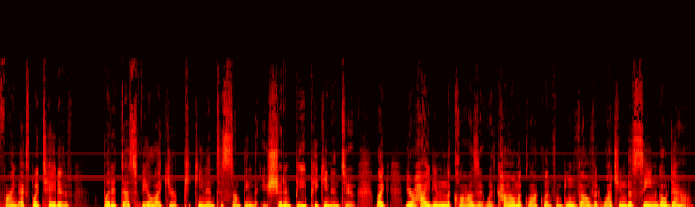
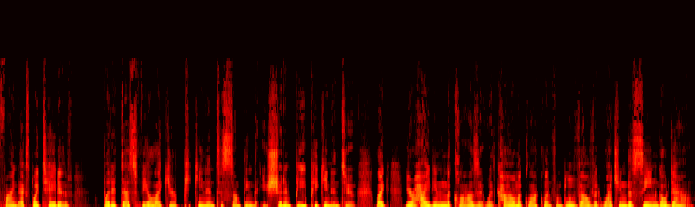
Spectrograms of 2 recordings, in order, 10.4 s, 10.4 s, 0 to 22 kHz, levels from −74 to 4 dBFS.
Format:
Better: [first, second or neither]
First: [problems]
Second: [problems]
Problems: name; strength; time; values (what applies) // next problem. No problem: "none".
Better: second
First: high-pitched whine; faint; throughout; 3.5 kHz, 30 dB below the speech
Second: none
